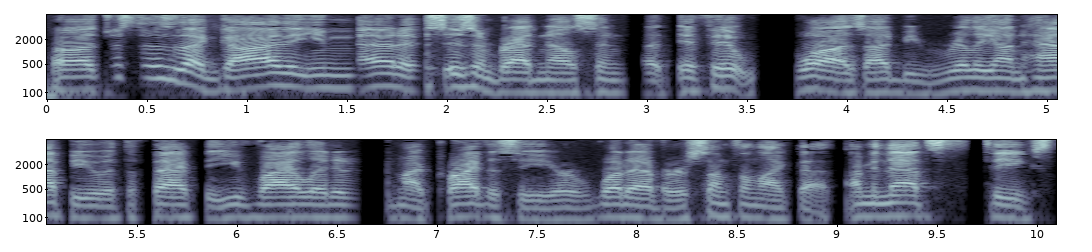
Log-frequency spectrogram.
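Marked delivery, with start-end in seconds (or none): none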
